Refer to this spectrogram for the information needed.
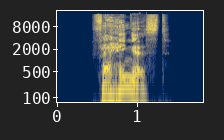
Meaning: second-person singular subjunctive I of verhängen
- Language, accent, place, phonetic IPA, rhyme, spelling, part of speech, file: German, Germany, Berlin, [fɛɐ̯ˈhɛŋəst], -ɛŋəst, verhängest, verb, De-verhängest.ogg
